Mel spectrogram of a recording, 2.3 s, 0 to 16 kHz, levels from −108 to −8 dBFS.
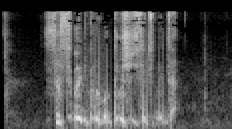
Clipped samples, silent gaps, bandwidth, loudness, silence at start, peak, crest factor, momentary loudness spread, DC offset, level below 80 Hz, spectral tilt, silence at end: under 0.1%; none; 12 kHz; -24 LUFS; 0.05 s; -8 dBFS; 20 dB; 13 LU; under 0.1%; -56 dBFS; -2 dB/octave; 0.55 s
